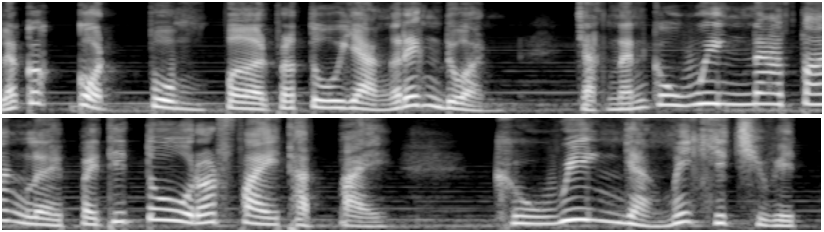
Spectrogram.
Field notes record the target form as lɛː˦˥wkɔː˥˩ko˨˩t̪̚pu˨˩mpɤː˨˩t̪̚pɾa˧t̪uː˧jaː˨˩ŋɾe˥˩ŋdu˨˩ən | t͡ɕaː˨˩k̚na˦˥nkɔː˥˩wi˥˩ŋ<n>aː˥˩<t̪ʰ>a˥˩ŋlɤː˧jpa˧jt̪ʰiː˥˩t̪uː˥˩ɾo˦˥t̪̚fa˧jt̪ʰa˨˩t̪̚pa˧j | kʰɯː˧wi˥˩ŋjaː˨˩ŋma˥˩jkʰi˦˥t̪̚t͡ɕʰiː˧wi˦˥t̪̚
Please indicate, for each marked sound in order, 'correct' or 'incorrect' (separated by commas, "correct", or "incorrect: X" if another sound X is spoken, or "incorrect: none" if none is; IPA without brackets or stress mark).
correct, incorrect: t̪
